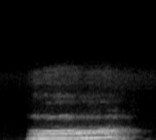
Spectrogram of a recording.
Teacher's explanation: We're going to see this W, but we're not going to say the W sound. We are going to say the R sound. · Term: ghost letter W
